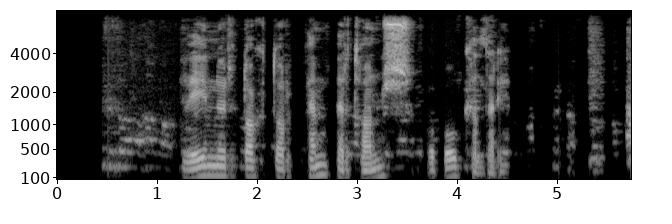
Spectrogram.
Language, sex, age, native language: Icelandic, male, 40-49, Icelandic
